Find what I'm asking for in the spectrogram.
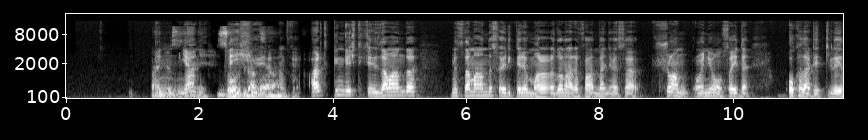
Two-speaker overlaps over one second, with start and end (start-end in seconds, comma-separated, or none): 1.3-3.3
